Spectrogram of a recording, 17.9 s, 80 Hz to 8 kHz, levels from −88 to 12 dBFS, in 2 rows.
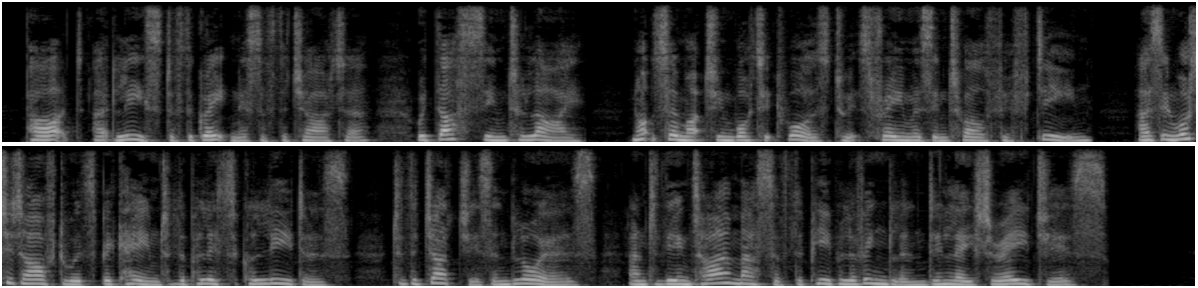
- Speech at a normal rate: Yes, average, 180 wpm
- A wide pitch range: No, average, 3.2 semitones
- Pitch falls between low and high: No, high, 205 Hz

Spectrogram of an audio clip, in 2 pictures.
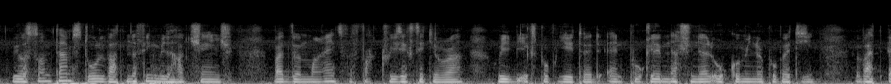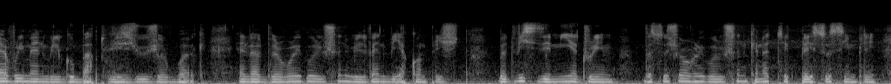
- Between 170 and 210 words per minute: Yes, average, 190 wpm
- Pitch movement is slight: Yes, narrow, 1.4 semitones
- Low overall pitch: Yes, low, 120 Hz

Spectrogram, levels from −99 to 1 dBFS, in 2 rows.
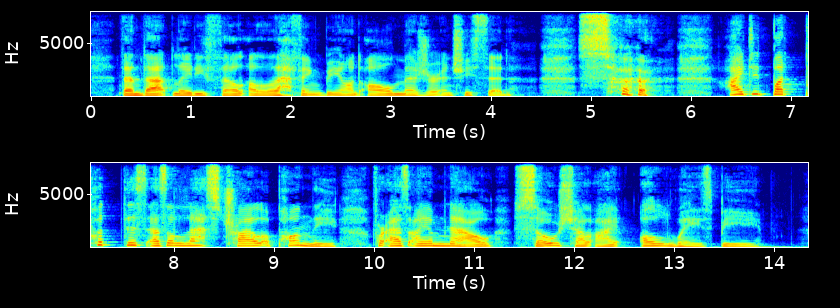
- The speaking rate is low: No, average, 145 wpm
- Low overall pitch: No, medium, 145 Hz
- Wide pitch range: Yes, wide, 7.9 semitones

